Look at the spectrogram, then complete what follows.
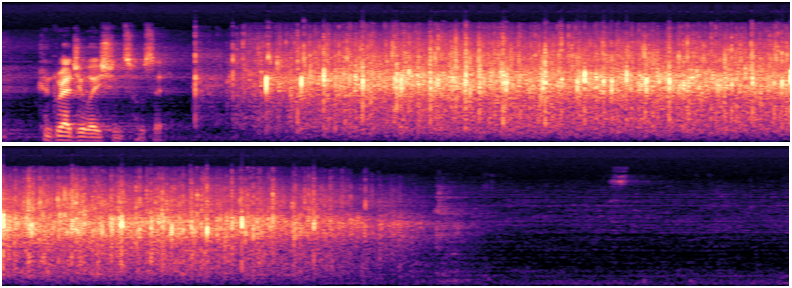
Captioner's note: applause and Cheering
